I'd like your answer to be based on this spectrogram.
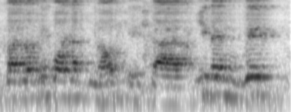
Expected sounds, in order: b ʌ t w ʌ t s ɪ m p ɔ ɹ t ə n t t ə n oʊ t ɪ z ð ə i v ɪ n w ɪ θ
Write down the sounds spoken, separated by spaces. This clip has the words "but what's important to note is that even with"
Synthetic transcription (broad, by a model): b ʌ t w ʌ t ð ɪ p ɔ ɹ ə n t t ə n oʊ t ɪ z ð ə i v ɪ n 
